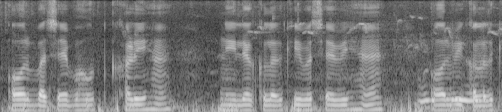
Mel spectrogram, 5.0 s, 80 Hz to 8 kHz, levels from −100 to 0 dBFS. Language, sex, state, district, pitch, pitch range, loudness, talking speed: Bhojpuri, male, Uttar Pradesh, Gorakhpur, 140 Hz, 135-145 Hz, -21 LUFS, 180 wpm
